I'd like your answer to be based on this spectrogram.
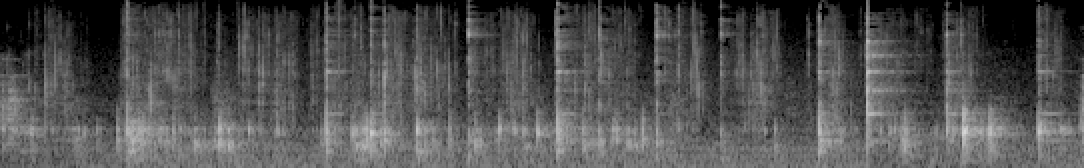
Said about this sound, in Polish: I dodajemy dropsy czekoladowe.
